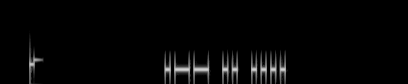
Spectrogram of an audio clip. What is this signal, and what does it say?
Morse code, heard as a keyed tone, about 25 wpm, 700 Hz. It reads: WIH
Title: Three Challenging Letter-Number Combinations 25wpm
